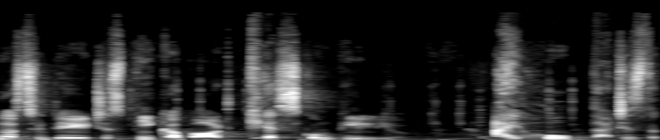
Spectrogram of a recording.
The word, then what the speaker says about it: scompiglio: Anne, thank you very much for that performance and joining us today to speak about Scompiglio. I hope that is the correct pronunciation.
